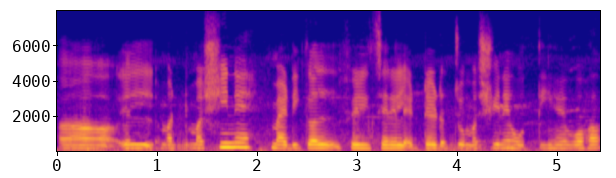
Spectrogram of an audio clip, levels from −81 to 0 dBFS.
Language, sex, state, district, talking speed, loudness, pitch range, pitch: Hindi, female, Madhya Pradesh, Dhar, 145 wpm, -16 LUFS, 195-210 Hz, 200 Hz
